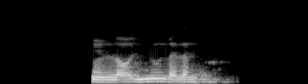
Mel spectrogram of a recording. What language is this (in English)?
Nawdm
